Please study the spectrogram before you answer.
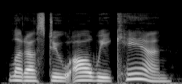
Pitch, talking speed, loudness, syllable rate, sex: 180 Hz, 195 wpm, -15 LUFS, 3.7 syllables/s, female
